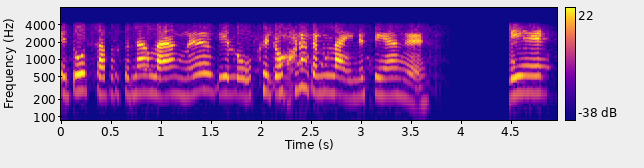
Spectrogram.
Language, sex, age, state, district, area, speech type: Bodo, female, 30-45, Assam, Kokrajhar, rural, conversation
